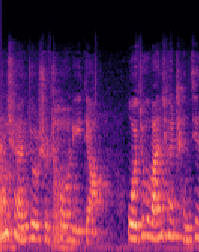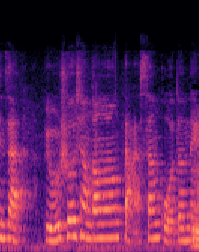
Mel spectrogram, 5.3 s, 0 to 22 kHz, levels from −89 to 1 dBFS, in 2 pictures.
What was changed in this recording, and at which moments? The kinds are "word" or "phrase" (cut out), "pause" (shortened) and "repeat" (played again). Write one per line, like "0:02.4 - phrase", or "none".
none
